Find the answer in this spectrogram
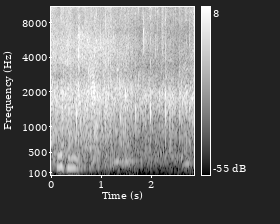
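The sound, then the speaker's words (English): A church audience applauds a guest preacher with soft, steady clapping that runs throughout and thins slightly toward the end. A voice is briefly heard at the start. “So would you give her a hand as she speaks to us?”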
